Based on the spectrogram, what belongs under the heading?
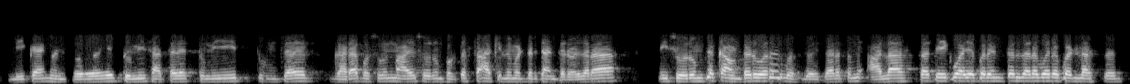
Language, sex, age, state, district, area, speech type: Marathi, male, 18-30, Maharashtra, Raigad, rural, conversation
